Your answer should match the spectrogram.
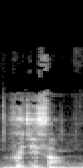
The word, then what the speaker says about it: Fuji-san: Please call me Fuji-san. Okay? Fuji-san. Same pronunciation. Fuji. Mount Fuji.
